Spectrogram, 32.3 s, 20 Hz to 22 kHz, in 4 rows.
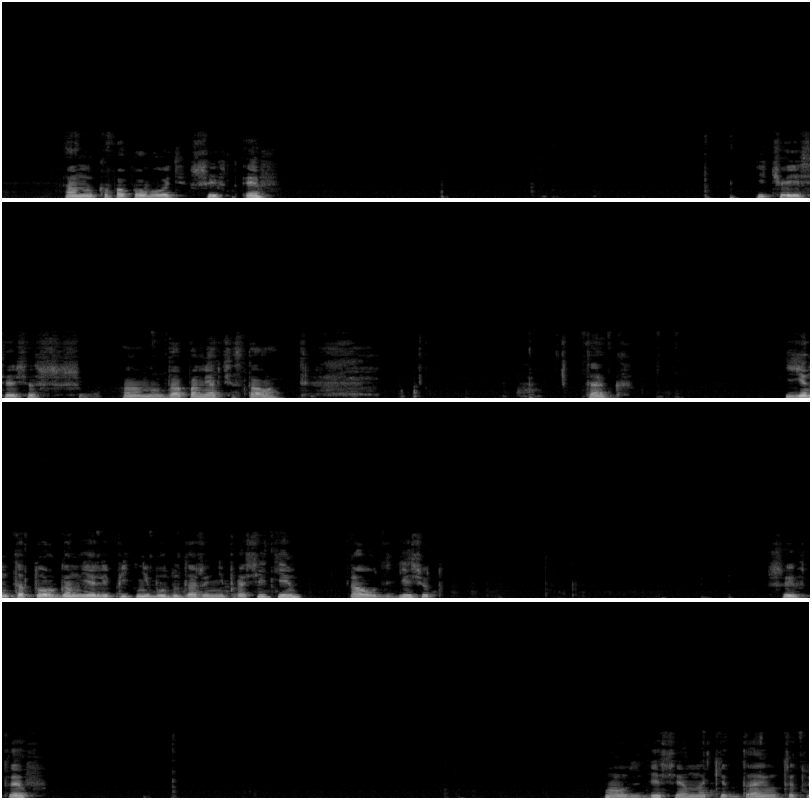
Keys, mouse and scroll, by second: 2.1 shift+f, 7.8 shift+click, 12.0 middle click, 12.0 scroll down 2, 12.1 middle click, 12.3 middle click, 13.8 shift+click, 14.5 shift+click, 16.9 scroll up 2, 17.1 middle click, 18.0 shift+middle click, 19.9 click, 21.6 click, 23.9 shift+f, 30.2 click, 31.1 click.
